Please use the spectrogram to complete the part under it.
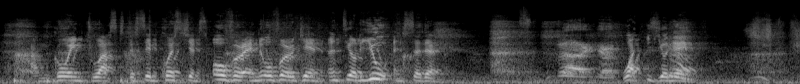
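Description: A man speaks sternly and menacingly, close by.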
